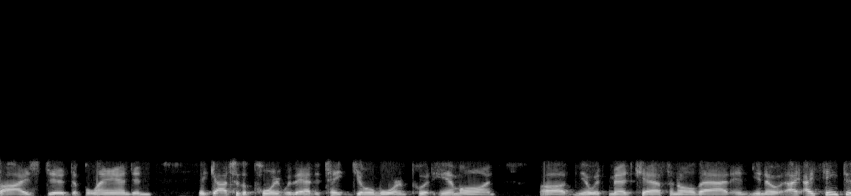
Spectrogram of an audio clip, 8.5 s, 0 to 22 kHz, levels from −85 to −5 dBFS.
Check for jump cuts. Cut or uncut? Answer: uncut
